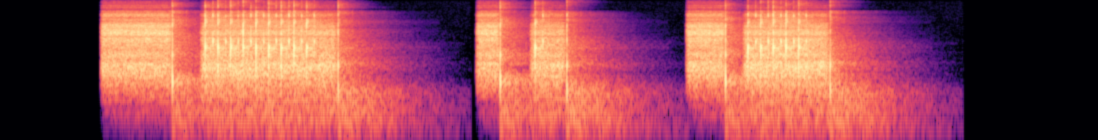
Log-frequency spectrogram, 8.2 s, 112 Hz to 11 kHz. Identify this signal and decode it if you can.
Pulse dialling, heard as a rotary dial, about 10 pulses a second, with room echo. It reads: 9 1 5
